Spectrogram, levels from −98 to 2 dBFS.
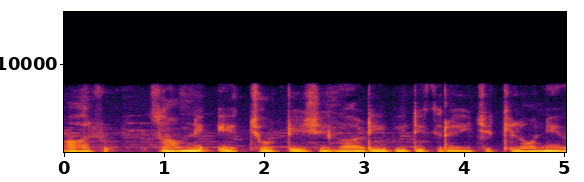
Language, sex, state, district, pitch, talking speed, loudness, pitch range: Hindi, female, Madhya Pradesh, Katni, 180 Hz, 130 wpm, -17 LUFS, 170-185 Hz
